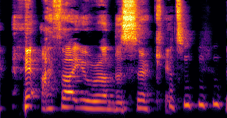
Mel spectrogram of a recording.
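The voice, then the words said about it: Faint British accent. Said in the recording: “This is also me trying to have that accent that he had. ... Very faintly British. ... Faintly British. Like just the slightest hint.”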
